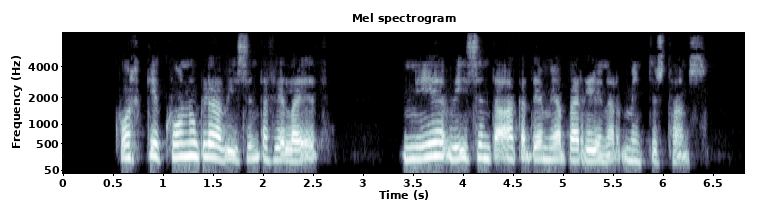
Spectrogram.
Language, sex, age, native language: Icelandic, female, 60-69, Icelandic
